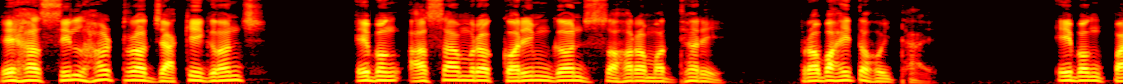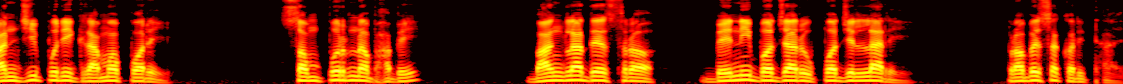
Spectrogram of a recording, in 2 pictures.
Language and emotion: Odia, neutral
